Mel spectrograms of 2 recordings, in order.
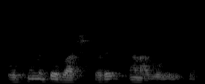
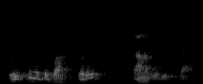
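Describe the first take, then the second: First: It is said in the speaker's normal adult voice. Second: It is said imitating a small child's lisping speech.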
